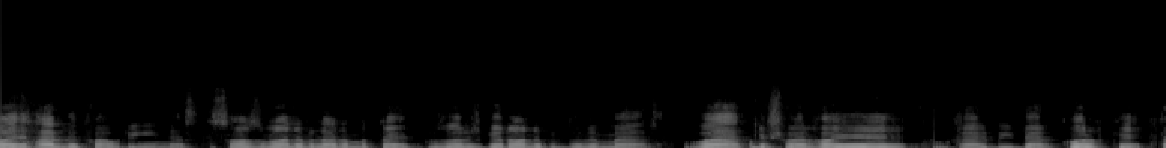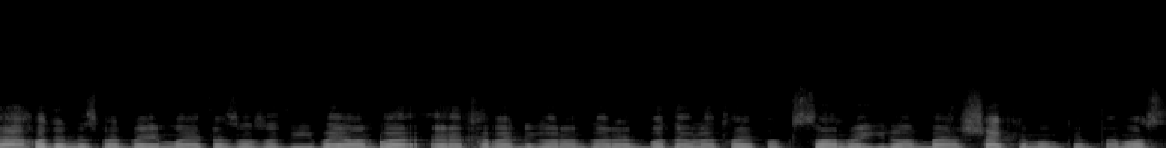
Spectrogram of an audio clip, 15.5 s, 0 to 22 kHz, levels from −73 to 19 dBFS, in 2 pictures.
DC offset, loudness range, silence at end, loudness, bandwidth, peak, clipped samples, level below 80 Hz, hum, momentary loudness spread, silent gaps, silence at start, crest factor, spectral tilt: under 0.1%; 4 LU; 0.05 s; -30 LUFS; 8.4 kHz; -12 dBFS; under 0.1%; -58 dBFS; none; 10 LU; none; 0 s; 18 dB; -7 dB/octave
